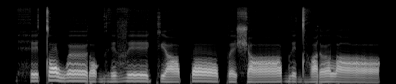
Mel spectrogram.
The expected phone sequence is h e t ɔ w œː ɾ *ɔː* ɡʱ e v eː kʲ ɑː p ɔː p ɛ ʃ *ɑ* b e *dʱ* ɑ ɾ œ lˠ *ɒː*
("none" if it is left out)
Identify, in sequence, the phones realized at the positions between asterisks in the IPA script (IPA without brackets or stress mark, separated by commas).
ɔ, ɑː, dʱ, ɑː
